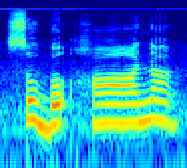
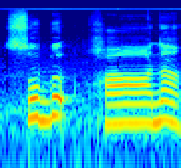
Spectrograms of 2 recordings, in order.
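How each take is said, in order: The two takes are said the same way.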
